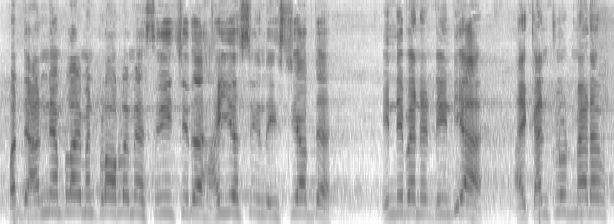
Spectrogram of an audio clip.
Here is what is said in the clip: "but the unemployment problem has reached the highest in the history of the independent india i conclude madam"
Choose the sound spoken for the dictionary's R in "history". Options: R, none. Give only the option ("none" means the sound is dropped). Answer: none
